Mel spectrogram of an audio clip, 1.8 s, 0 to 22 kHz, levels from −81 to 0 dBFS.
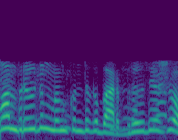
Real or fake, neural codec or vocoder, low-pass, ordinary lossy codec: real; none; 3.6 kHz; MP3, 24 kbps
